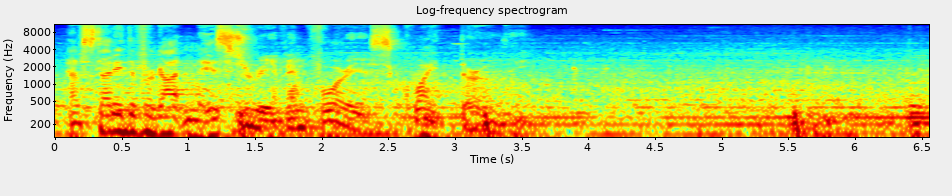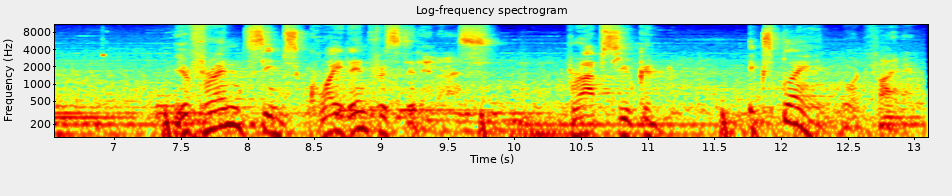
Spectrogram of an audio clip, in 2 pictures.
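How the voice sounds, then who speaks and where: A smug, menacing assassin leader from a video game, speaking slowly with swooping, theatrical mock courtesy. The voice rings in a long hall reverb over loud music. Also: male voice, lowish voice, very animated. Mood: mocking politeness. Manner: mockingly polite, drawn-out, theatrical. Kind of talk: dramatic video game dialogue.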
